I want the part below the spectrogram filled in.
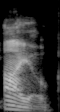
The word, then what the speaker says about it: Io: Is she pronounced Io? – Usually Io. – Io, sorry. – At least in American English.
